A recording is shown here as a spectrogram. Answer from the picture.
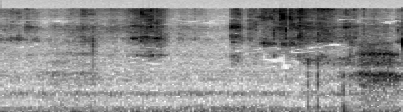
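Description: Faint, light handling noise as small wooden stick-built model wall frames are picked up and moved on a cutting mat, over quiet room tone.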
